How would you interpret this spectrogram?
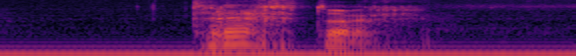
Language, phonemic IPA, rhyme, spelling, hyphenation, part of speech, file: Dutch, /ˈtrɛxtər/, -ɛxtər, trechter, trech‧ter, noun, Nl-trechter.ogg
- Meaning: funnel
